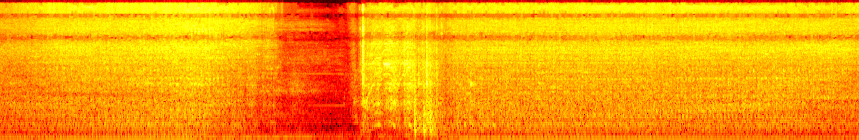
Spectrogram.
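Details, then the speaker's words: VW Passat with six-speed DSG transmission: engine cranks, catches, then an uneven rattling "ghad ghad" knock with heavy vibration at idle, from a worn flywheel; flywheel to be replaced. "इसमें एक आवाज आ रही है घड़ घड़ घड़ घड़ की आवाज आ रही है वो इसके फ्राई व्हील की आवाज है आप हम आपको बताते हैं अ इसके फ्राई व्हील की जो आवाज है जो उसकी नॉकिंग है इंजन बहुत वाइब्रेट कर रहा है"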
